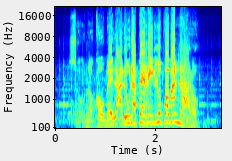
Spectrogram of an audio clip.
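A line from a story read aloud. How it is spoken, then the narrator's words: Almost shouting. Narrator (Italian): gli ho quasi urlato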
